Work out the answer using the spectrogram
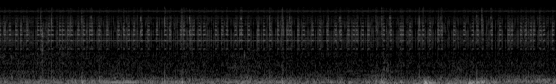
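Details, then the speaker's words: PC speakers through an amplifier with nothing playing: constant crackly hiss with thin high-pitched whine and a low buzz underneath. The owner reports internal computer noise coming through the speakers; cause unknown. "Questo è quello che esce dalle casse senza fare niente Questo è quello che si sente in uscita delle casse"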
